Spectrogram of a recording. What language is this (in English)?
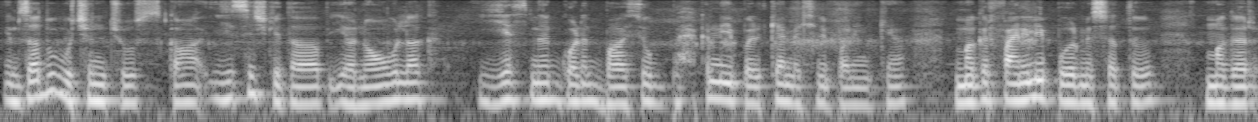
Kashmiri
